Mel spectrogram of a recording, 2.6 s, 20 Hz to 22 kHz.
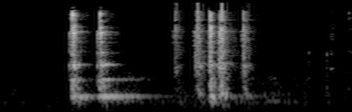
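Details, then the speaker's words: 2018 BMW R1200GS, about 350 miles at purchase, rear wheel spokes tapped one by one: some ring clear, others dull and short, marking loose spokes among tight ones (14 rear found loose). "you're gonna take this you listen to the sounds basically it's one there then move it there to play you can hear the difference"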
